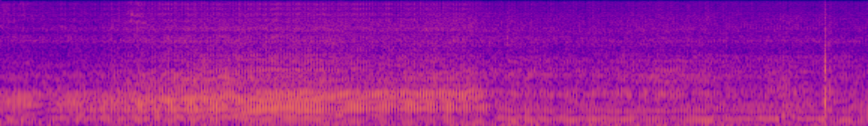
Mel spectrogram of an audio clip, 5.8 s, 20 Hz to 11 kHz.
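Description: Honda Sonic 150R's single-cylinder engine running through a fairly quiet exhaust while riding, revs climbing for about three seconds and then dropping abruptly, with one sharp pop from the exhaust near the end.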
